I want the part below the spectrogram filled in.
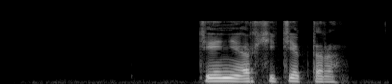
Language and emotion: Russian, neutral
